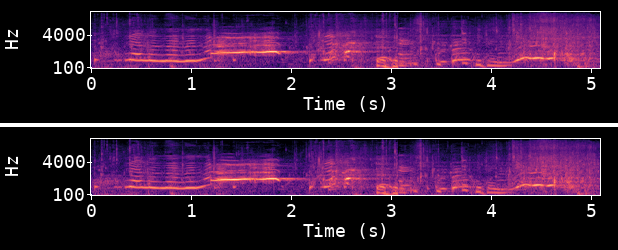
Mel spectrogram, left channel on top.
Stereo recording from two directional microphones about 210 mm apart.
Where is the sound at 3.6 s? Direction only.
45° right (ahead or behind).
